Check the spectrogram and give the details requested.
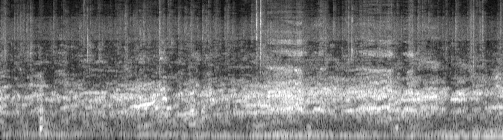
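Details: Many thousands of egg-laying hens on a farm cluck in a rapid, restless chorus that swells in the middle. Sharp squawks break through, over a persistent low mechanical hum.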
